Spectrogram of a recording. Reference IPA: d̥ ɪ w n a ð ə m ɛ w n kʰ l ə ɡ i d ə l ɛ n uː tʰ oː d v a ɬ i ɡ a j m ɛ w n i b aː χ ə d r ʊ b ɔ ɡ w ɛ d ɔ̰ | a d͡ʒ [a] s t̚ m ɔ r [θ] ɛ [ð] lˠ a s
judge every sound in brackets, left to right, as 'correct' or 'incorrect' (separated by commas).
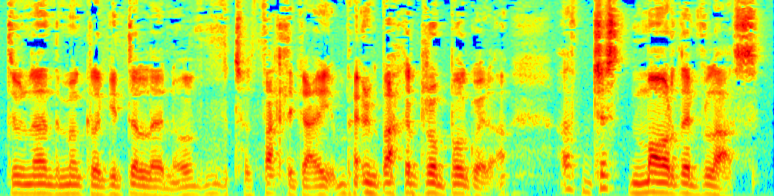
incorrect, incorrect, incorrect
